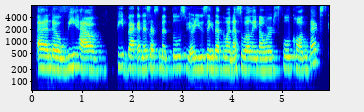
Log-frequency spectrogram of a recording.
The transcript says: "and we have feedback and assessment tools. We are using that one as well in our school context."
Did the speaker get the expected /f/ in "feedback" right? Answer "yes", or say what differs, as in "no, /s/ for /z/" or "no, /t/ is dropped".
yes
